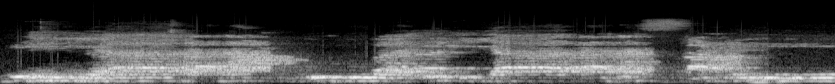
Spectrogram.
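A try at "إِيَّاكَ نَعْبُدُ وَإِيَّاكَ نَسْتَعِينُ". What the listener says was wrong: Hamznya, sinnya lebih terasa. Nasta'in.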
